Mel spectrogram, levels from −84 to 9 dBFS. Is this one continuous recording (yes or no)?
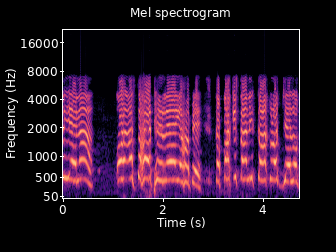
yes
